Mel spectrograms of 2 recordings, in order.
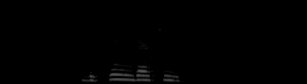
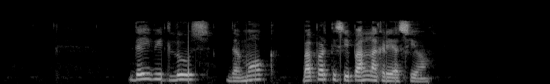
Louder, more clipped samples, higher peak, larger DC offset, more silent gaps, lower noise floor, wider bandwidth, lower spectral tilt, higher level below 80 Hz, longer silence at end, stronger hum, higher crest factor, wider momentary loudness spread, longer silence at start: second, -56 LUFS vs -27 LUFS; neither; second, -42 dBFS vs -8 dBFS; neither; neither; first, under -90 dBFS vs -78 dBFS; second, 7 kHz vs 8.4 kHz; first, -5.5 dB/octave vs -2.5 dB/octave; second, under -90 dBFS vs -66 dBFS; about the same, 1.15 s vs 1.2 s; neither; about the same, 18 dB vs 22 dB; about the same, 11 LU vs 10 LU; second, 0.8 s vs 1.3 s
